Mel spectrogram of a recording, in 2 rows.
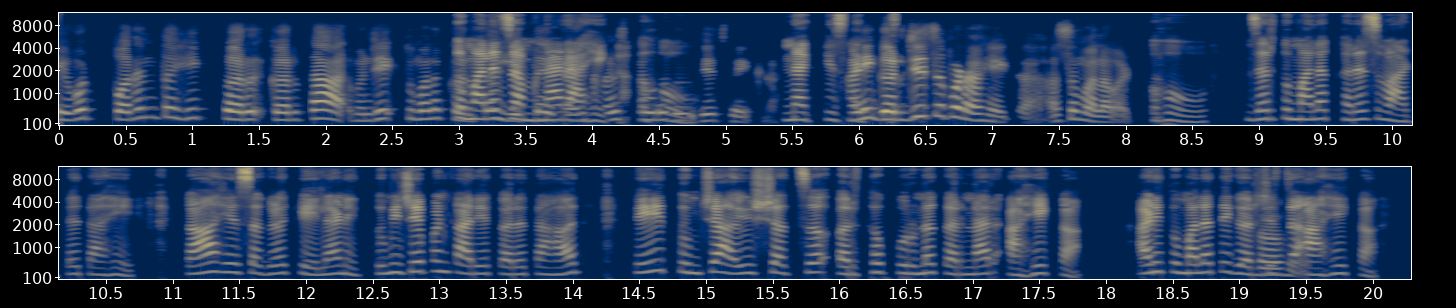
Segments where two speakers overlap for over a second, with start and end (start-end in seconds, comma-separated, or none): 3.0-4.6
